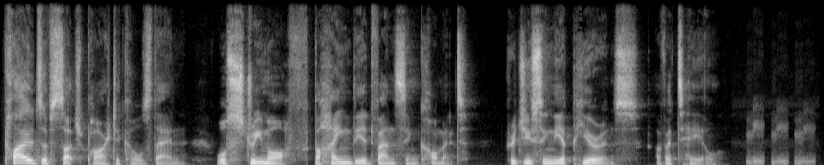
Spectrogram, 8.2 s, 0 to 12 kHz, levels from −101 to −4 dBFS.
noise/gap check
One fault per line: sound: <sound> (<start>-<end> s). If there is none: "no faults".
sound: laugh (7.5-8.2 s)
